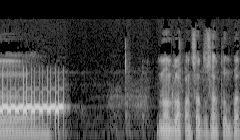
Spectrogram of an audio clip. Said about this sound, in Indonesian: kami masih membuka sisi tanya jawab di konsultasi agama spesial Ramadan untuk hari ini dan saatnya sekarang kami akan mengangkat telepon yang masuk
